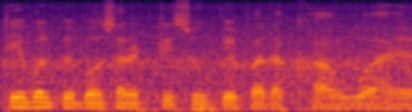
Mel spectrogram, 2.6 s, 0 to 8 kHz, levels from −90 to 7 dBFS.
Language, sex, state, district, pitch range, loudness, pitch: Hindi, male, Jharkhand, Ranchi, 105-120 Hz, -17 LUFS, 105 Hz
